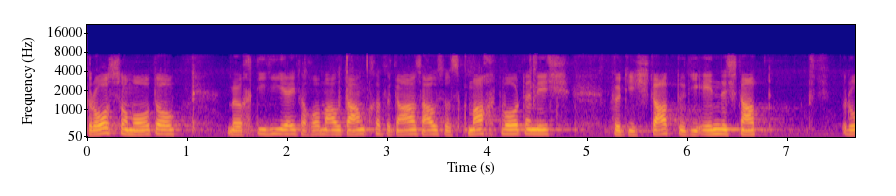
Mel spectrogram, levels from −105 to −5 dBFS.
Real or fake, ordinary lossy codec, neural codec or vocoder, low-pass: real; MP3, 48 kbps; none; 7.2 kHz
